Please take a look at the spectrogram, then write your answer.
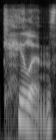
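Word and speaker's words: calends: It's almost described as a uh kalin's. That's c a l e n ds pronounced like calendar without the r and with the z sound at the end.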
